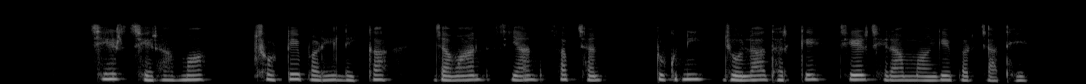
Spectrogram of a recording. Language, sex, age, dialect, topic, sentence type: Chhattisgarhi, female, 25-30, Eastern, agriculture, statement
